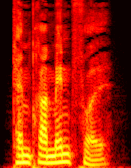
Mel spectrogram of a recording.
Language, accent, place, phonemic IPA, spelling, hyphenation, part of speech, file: German, Germany, Berlin, /ˌtɛmpəʁaˈmɛntfɔl/, temperamentvoll, tem‧pe‧ra‧ment‧voll, adjective, De-temperamentvoll.ogg
- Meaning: spirited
